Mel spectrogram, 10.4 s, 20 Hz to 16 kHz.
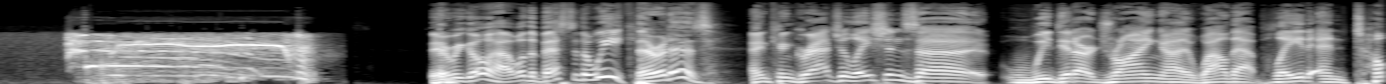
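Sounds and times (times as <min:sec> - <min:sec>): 
family screaming together: 0:00.5 - 0:02.4
speech: 0:03.3 - 0:10.3.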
